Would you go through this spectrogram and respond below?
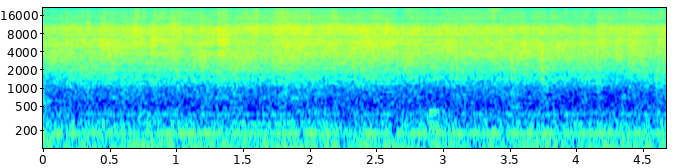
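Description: Smoked sausage fries in a pan with cabbage, a steady dense sizzle and light popping crackle running evenly and close throughout, with no talking.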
